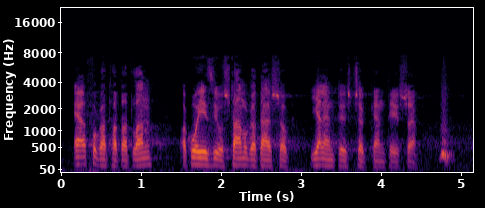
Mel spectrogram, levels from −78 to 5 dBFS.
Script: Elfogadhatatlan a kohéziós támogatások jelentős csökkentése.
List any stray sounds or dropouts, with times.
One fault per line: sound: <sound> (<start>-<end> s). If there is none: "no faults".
sound: whoosh (4.7-4.9 s)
